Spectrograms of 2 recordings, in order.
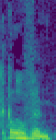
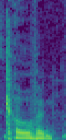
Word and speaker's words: coven: That's pronounced Coven. – Is it Coven? – It's no. Coven. Because it's spelled like oven. It's Coven.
